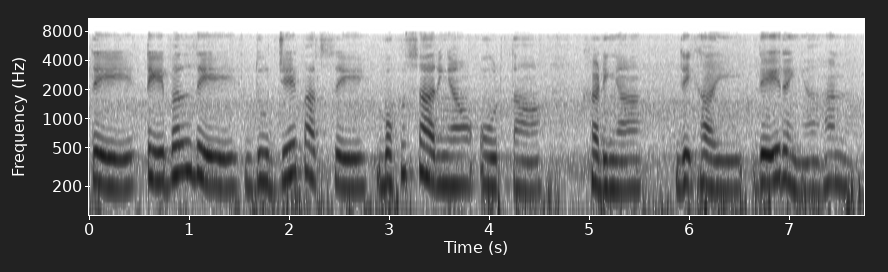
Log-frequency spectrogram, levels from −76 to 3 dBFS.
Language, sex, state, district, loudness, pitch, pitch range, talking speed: Punjabi, female, Punjab, Kapurthala, -16 LUFS, 205 Hz, 185-225 Hz, 100 wpm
